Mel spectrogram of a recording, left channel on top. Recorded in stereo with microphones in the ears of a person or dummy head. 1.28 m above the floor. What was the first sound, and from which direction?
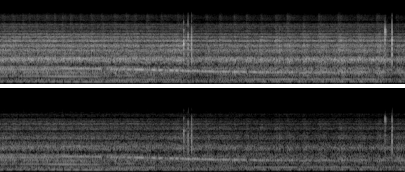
An engine running, 55° left (ahead or behind).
